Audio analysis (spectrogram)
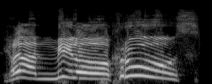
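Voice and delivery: slow, drawn-out name call; lucha libre announcer. Acted. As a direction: stretch the name for the crowd. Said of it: "come up with new intros".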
